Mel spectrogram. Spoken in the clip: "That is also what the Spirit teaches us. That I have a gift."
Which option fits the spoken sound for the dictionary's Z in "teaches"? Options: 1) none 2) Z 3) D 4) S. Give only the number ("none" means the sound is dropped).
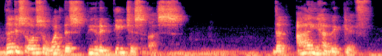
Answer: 4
